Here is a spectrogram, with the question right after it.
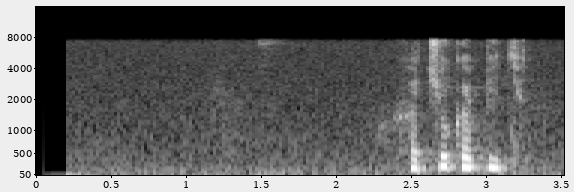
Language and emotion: Russian, neutral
